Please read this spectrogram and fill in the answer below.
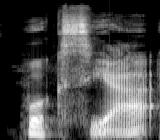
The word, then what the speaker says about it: wuxia: which is W-U-X-I-A. And actually, after going back through some YouTube videos, I found out we were pronouncing it Wuxia, and that is very wrong. So a more correct pronunciation of that would be Wuxia.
